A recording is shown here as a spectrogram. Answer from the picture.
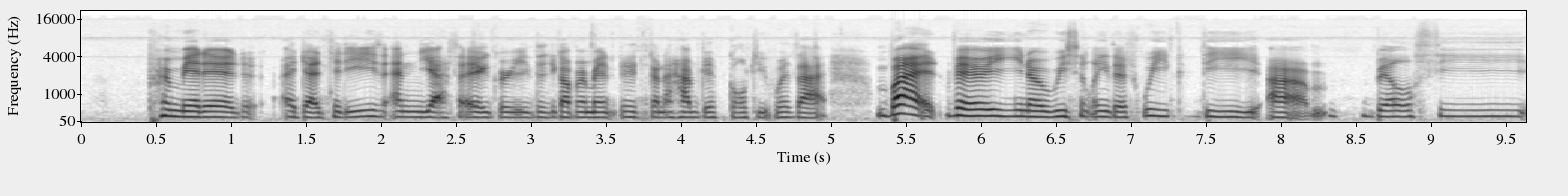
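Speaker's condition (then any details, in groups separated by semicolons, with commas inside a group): Hard of hearing; hard of hearing since age one, considered permanent; wears hearing aid, sometimes struggles to hear in conversation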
